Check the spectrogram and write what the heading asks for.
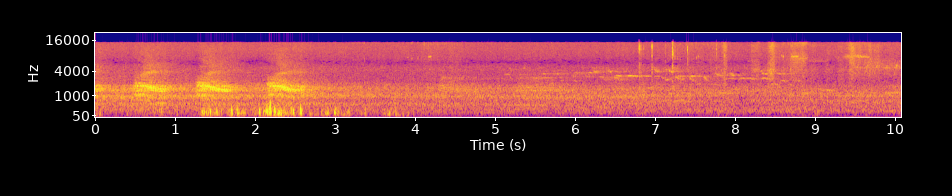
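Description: Morning bird chorus: three short calls that slide downward in the first three seconds, then fainter, higher-pitched bird song further on. A low bump about two seconds in is the loudest moment.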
